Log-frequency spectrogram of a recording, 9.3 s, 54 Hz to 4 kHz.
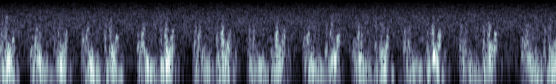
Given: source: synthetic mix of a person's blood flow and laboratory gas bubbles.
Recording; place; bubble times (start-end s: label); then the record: Doppler ultrasound of blood flow; precordium
0.00-0.08 s: bubbles
From the record:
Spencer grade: 2 (many but less than half of the cardiac periods contain bubble signals, singularly or in groups); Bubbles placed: only in the low amplitude regions of the cardiac cycle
